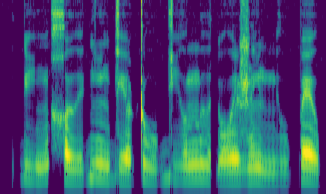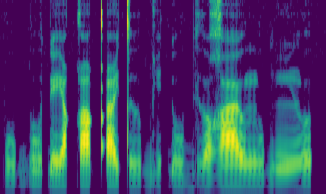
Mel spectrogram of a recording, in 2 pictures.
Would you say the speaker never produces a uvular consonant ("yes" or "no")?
no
